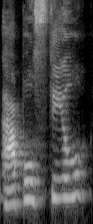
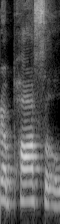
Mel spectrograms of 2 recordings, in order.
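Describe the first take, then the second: First: It sounds like the phrase 'apple steal'. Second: It sounds like the word 'apostle'. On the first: "almost like if you're stealing an apple" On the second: "like the twelve apostles"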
